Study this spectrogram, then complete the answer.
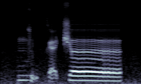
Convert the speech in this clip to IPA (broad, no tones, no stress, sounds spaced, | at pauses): n z ṵ k æ̰ t͡ʃ ɜː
